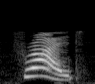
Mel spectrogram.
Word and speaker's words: freight: 提到运费啊，我们顺道认识另外一个意思也是运费的单词，就是 freight。 F-R-E-I-G-H-T Freight 字母组合 G-H 在这里不发音 Freight。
